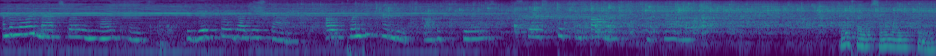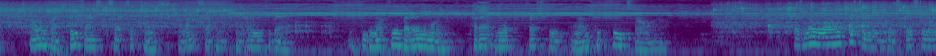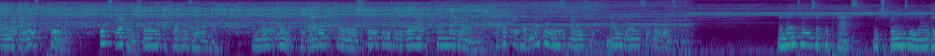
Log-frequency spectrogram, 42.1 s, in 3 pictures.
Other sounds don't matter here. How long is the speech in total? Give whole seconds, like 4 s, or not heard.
36 s.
